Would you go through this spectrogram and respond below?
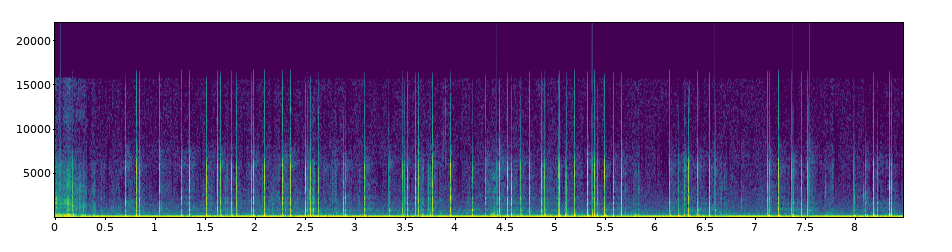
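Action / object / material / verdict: tap / cardboard notebook cover with metal spiral binding / cardboard / none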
